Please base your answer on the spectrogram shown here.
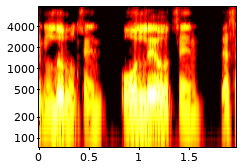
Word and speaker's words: Littleton: from Littleton North Carolina you don't say little town you say Littleton or Littleton that's how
